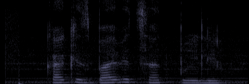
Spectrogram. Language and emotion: Russian, neutral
